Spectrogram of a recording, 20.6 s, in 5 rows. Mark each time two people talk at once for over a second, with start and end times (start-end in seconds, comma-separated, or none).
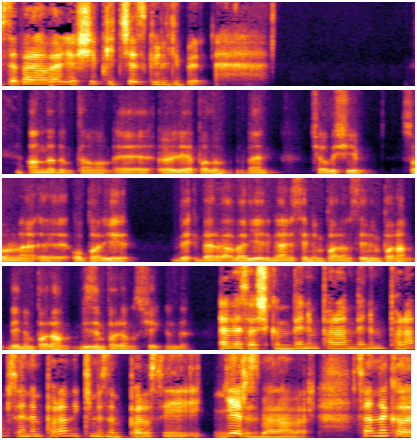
none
